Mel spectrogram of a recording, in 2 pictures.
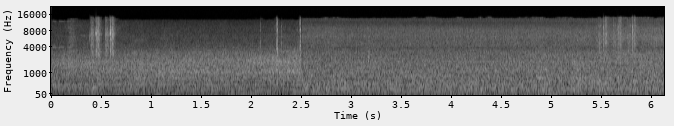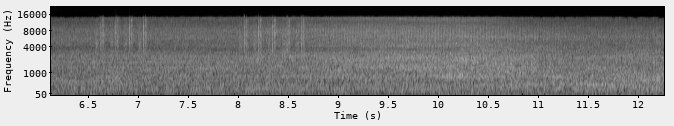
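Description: A car driving slowly toward the microphone on a street, its engine and tyres growing steadily louder until it passes close by near the end. Several short runs of quick, sharp clicks sound over it.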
